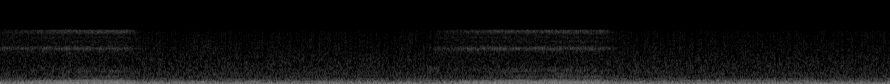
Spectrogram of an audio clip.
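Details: Man snoring during sleep: deep, low, rumbling snores about every four seconds over constant background noise.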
